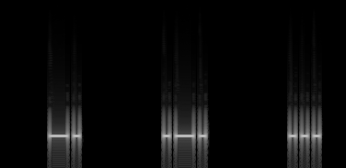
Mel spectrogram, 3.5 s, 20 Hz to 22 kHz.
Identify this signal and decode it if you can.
Morse code, heard as a keyed tone, about 20 wpm, spaced as for 8 wpm, 700 Hz. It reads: NRS
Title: 067 Lesson 12e - Letter d - Three Characters 20wpm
